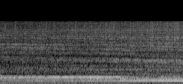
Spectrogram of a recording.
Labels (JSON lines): {"label": "anthrophony, boat engine", "recorder": "SoundTrap 500"}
